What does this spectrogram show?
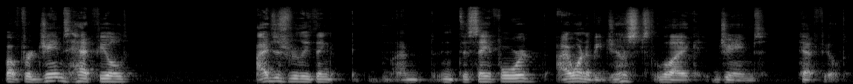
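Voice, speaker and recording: A man's voice: mid-range voice, measured pace. A man giving a rambling personal monologue to an audience in an emphatic, defiant, profanity-laced way. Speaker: vlogger and music fan.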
